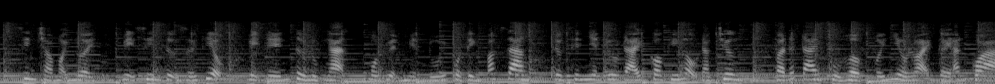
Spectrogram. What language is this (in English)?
Vietnamese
